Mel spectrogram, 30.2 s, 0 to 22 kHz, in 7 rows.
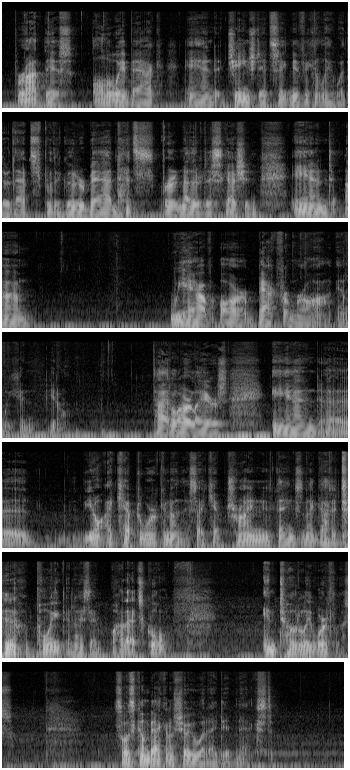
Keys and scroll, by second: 13.8 shift+r.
